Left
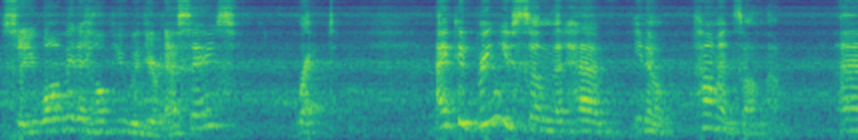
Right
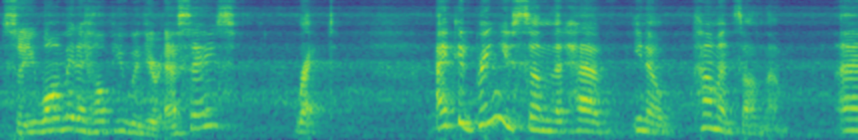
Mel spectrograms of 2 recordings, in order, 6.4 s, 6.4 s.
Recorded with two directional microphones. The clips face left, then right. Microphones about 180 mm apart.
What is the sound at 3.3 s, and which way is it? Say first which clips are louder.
A woman's voice: right 3 dB; 65° right (ahead or behind).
